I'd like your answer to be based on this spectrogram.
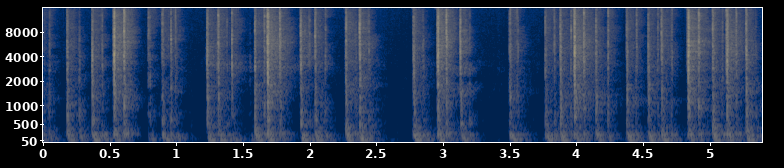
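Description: A silver laptop with black plastic chiclet keys and a hollow shell is typed on quickly by both hands using fingertips. Fast repeated taps give short, dry thunks with a low body around 200 Hz and bright clicky tops, in bursts separated by brief pauses.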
